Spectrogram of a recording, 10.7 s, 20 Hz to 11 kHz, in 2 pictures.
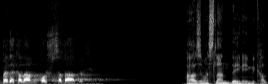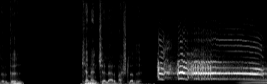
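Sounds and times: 
speech: 0.0s - 1.9s, 3.7s - 5.9s, 7.0s - 8.3s
rooster crowing in Istanbul: 8.5s - 10.7s.

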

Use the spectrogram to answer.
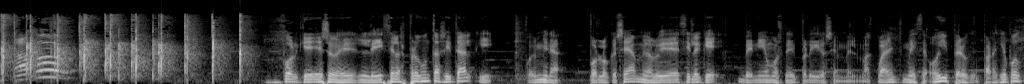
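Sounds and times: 
applause hand clapping: 0.0s - 2.6s
speech: 0.2s - 0.5s, 2.8s - 10.2s.

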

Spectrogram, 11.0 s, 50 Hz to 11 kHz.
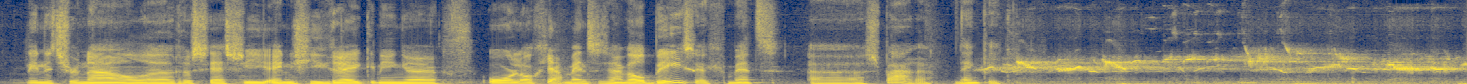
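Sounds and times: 
speech: 0.2s - 7.9s
recorded birdsong whistling from a sensor-triggered birdhouse: 7.2s - 10.9s.

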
